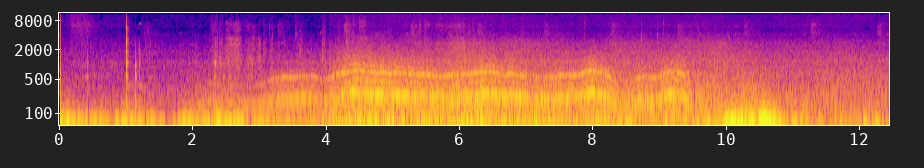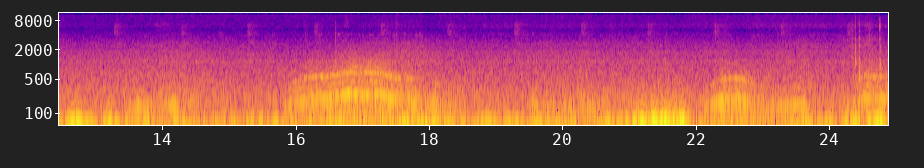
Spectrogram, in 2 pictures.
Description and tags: Wind Heulen Wind howling 2
2, Heulen, howling, Wind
